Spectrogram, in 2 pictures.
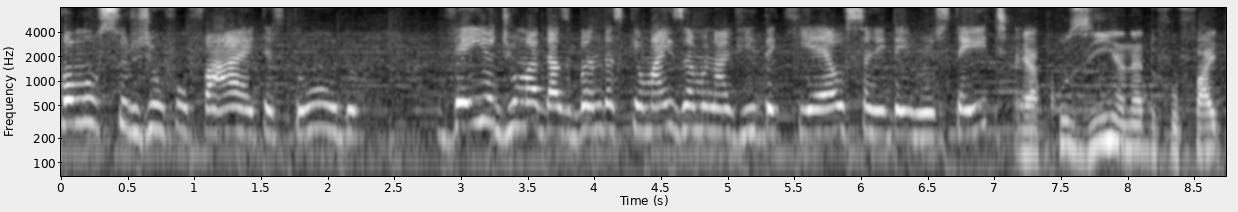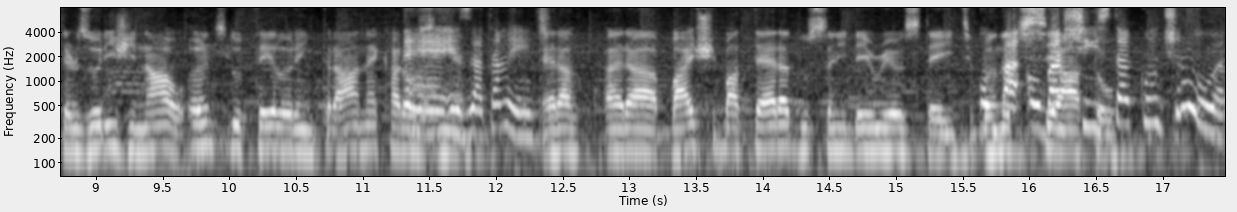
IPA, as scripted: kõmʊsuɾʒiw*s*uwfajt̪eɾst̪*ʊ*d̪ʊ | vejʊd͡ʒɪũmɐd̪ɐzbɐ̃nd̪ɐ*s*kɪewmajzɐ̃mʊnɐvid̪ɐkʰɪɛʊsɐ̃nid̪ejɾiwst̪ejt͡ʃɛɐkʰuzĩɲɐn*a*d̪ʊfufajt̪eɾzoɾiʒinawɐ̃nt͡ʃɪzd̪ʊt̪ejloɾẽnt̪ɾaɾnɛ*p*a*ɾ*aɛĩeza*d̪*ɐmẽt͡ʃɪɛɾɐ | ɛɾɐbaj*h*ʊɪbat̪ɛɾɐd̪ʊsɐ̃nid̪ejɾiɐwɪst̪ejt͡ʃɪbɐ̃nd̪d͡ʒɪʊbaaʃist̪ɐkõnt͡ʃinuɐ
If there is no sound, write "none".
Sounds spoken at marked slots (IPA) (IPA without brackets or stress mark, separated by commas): f, u, s, ɛ, k, ɾ, t̪, ʃ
